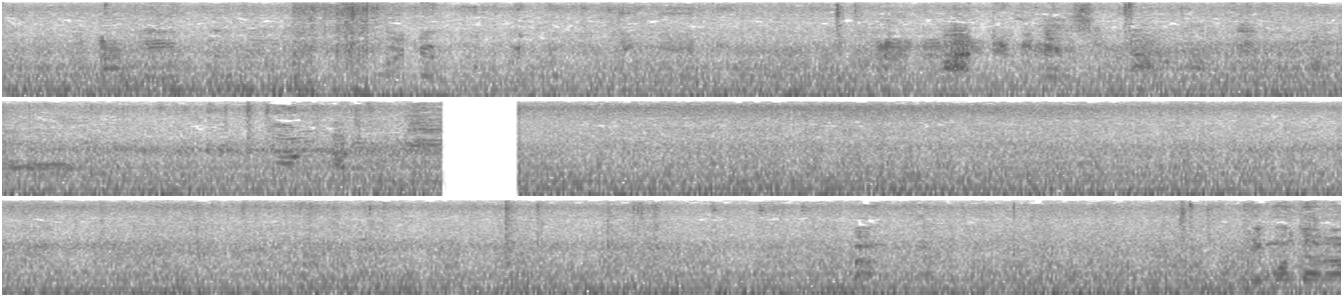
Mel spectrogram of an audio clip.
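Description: Steady engine drone and road rumble heard from inside a vehicle's cabin while driving at highway speed. The sound cuts out completely for a moment about nine seconds in.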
